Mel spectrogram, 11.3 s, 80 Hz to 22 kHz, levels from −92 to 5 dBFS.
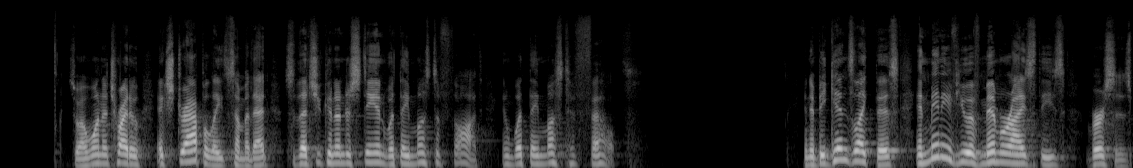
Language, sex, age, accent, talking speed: English, male, 50-69, American, 205 wpm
